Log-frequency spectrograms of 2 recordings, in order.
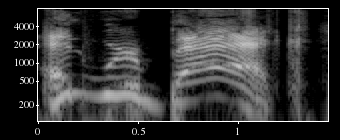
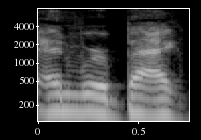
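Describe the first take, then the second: First: Big slow booming radio announcer; radio host voice. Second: Said in the usual way. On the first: Pretend. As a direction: belt it like a DJ coming back from a break. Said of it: "like a radio show host". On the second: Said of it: "But I wanted to say".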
